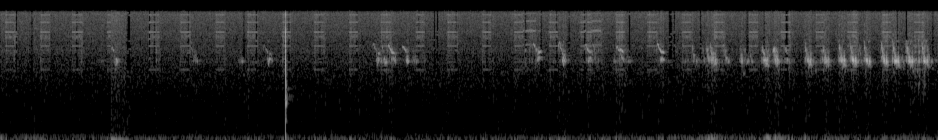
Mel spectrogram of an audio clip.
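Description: Short, high chirps of a small bird, starting about five seconds in and quickening into a fast run of notes near the end, over a low rumble. A single sharp click about four seconds in.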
